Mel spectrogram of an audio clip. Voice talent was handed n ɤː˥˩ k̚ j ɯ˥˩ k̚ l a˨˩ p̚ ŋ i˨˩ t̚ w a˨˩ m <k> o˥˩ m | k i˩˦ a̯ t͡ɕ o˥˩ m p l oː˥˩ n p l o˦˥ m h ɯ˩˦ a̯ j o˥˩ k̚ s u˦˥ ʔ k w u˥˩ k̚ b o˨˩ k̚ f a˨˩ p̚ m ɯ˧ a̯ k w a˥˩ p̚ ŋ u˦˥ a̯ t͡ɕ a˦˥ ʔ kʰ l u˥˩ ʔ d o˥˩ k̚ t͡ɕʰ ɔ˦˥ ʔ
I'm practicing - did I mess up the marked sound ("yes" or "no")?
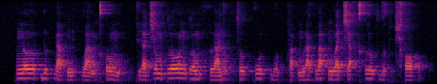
yes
